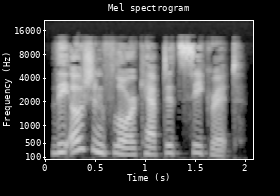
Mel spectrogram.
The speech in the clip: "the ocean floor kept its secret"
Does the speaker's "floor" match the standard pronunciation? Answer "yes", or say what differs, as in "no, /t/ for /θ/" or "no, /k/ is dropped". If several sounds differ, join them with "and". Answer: yes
